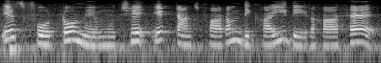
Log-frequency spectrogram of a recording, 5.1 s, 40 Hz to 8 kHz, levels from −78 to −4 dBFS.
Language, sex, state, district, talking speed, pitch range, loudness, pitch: Hindi, female, Madhya Pradesh, Katni, 120 wpm, 175-250 Hz, -19 LUFS, 190 Hz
